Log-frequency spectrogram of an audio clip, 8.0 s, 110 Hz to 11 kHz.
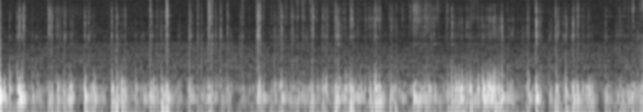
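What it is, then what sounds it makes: Metal mesh microphone grille scratched with nails. Long acrylic nails scratch across the hollow metal mesh grille of a Blue Yeti microphone. The result is a dense, continuous scratching with many sharp, clicky transients over a steady, heavy low-end rumble with a tone near 220 Hz.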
